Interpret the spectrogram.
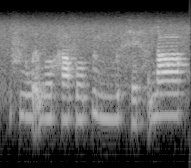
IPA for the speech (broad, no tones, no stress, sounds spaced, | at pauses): f i w ə̰ w o h ɑ f o p ʉ mː ʉ h e h ə̰ n ɑ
